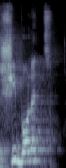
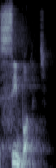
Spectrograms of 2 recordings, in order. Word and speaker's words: Shibboleth: One of them said Shibboleth, and one of them said Sibboleth.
